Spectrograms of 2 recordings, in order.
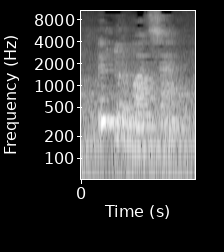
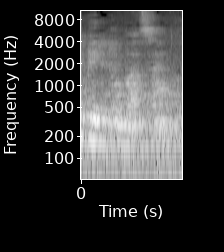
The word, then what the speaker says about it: пертурбация: Пертурбары произносятся именно так. Пертурбация, а не перетурбация.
